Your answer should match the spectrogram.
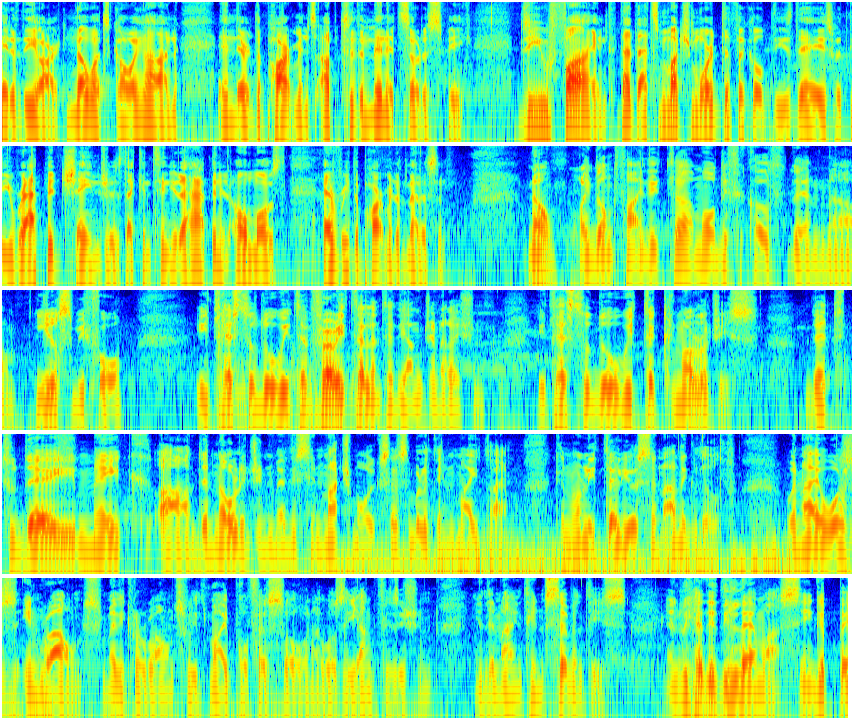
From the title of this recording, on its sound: Live from The Inbal in Jerusalem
